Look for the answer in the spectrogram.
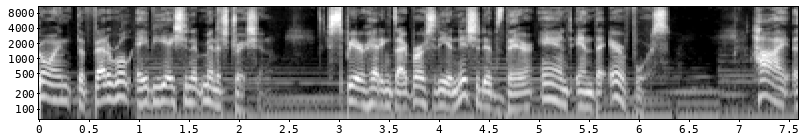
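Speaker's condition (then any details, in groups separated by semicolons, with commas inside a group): No condition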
